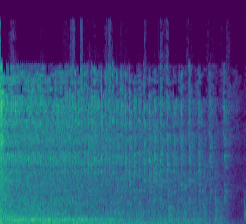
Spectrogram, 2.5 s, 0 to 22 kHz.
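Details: Ariens SS522e 5 hp single-stage snowblower, sat about 20 years, primed with fuel poured into cylinder: catches and runs rough a second or two then fades and dies once primed fuel burns off; dry carburetor starving it.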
